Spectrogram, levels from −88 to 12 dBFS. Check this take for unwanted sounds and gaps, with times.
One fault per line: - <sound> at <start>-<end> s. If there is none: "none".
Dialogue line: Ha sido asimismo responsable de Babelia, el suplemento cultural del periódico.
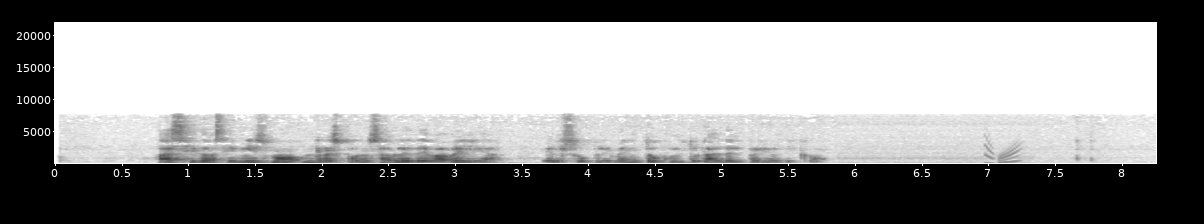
- chirp at 7.0-7.3 s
